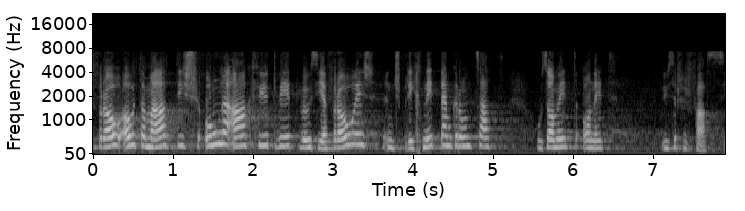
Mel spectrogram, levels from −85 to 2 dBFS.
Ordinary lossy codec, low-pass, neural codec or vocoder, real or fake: none; 7.2 kHz; none; real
